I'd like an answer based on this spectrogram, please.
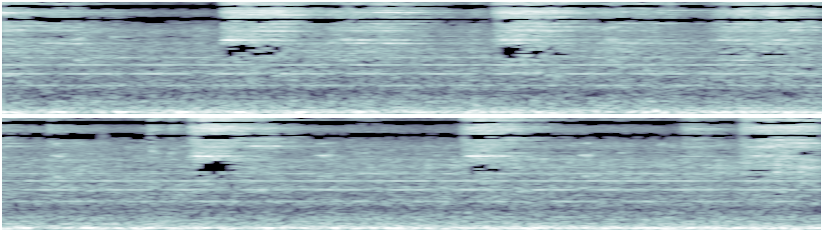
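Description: Loaded limestone hopper cars of a slow-moving freight train rolling past with a steady low rumble. A thin high squeal is held over it, and a hissing clack comes from the wheels roughly once a second.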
